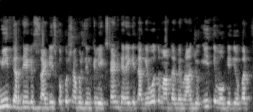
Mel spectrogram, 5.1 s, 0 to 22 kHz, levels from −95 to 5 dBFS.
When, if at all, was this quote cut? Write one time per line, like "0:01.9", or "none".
none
